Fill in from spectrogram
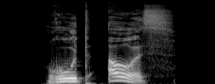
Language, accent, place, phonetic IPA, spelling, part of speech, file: German, Germany, Berlin, [ˌʁuːt ˈaʊ̯s], ruht aus, verb, De-ruht aus.ogg
- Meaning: inflection of ausruhen: 1. second-person plural present 2. third-person singular present 3. plural imperative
